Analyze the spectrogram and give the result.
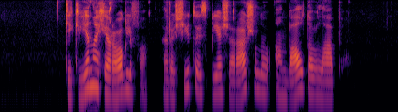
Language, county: Lithuanian, Klaipėda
